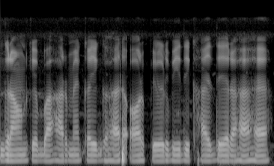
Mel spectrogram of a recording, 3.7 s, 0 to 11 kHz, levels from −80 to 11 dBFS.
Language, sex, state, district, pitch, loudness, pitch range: Hindi, male, Jharkhand, Deoghar, 110 Hz, -21 LUFS, 110-115 Hz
